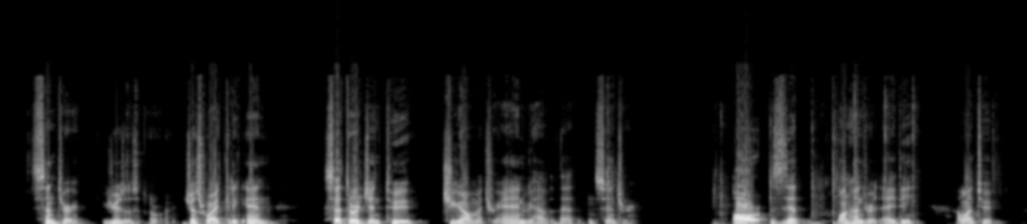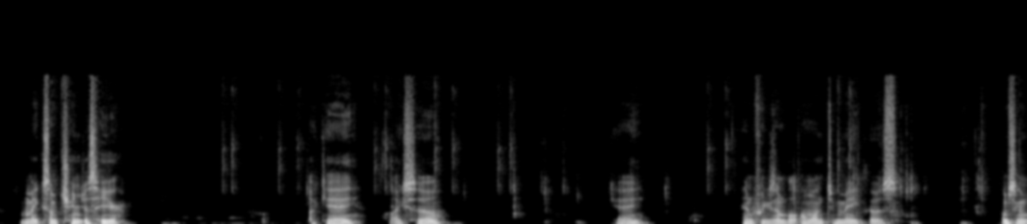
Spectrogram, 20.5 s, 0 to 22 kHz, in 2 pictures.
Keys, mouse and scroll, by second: 5.4-6.4 middle drag, 6.4 KP_7, 7.4 r, 10.0 Tab, 10.7 z, 11.2-12.2 drag, 12.2 g, 13.4 click, 13.7 g, 14.9 click, 15.2 g, 16.0 middle click, 16.3 Tab, 16.9 Tab, 17.7 Left, 18.5 g, 19.1 Tab, 19.4 middle click, 19.7 z, 20.0 scroll down 1, 20.2 shift+middle click.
